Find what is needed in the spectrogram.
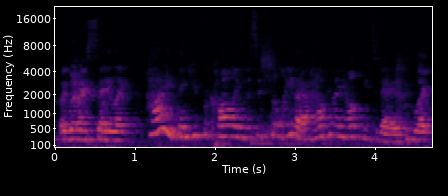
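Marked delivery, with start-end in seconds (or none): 1.2-4.3 higher, softer phone-agent greeting; polite call-center script that could pass for AI; customer service voice. Acted. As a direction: put on your customer service voice. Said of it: "customer service voice apparently sounds a lot like A I".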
